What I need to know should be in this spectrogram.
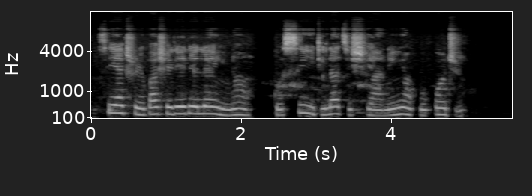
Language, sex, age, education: Yoruba, female, 15-29, tertiary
